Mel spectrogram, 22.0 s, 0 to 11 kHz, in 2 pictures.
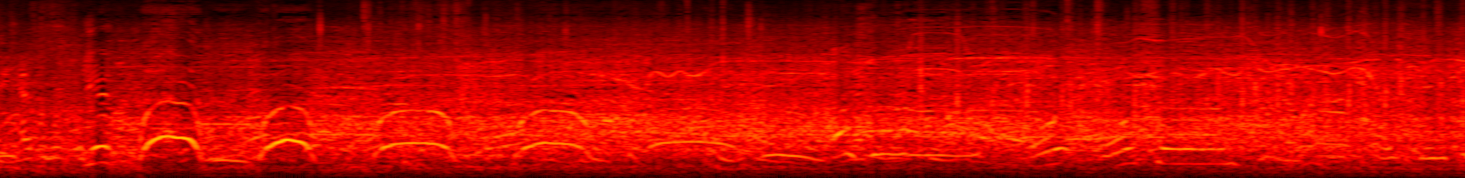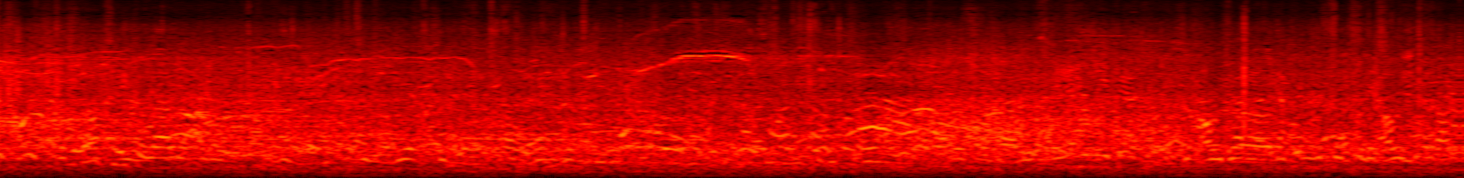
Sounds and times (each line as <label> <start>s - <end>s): baseball crowd sounds 0.0s - 21.9s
